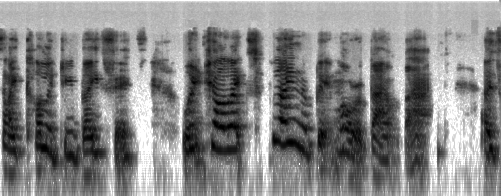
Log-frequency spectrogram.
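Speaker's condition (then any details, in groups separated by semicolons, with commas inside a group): Cerebral palsy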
